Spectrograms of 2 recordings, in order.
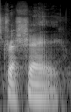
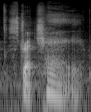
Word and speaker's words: Strechay: And it's Strechay. Strechay. Sounds really classy. I was like, Joe Stretchy.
